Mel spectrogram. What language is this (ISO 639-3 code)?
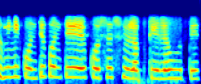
mar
